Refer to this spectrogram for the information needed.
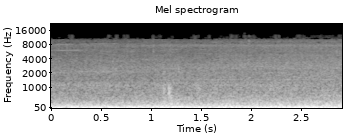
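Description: A Tesla Model S Plaid launching at full acceleration, heard as a loud, steady low roar of road and wind noise that holds constant throughout, with no voices.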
